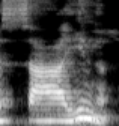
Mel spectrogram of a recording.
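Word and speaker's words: sign: का उच्चारण न तो ये क्या हो गया साइन यहां पे जी क्या हो गया साइलेंट बीच से गायब वैसे ही जी एन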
